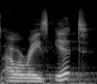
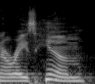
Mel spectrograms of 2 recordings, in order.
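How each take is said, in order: First: It lifted with a rising tune; stress on it. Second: Him pressed with a falling tune; stress on him. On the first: Preacher contrasting pronouns, stressing "it" with a rise. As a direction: lean on "it" and let it rise. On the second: Preacher contrasting pronouns, stressing "him" with a fall. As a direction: land on "him" and let it fall. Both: Shown as a demonstration. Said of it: "those two pronouns".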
